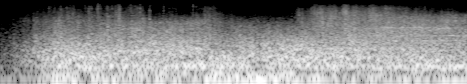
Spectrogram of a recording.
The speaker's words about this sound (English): The starboard second engine explodes into flames, then the others.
